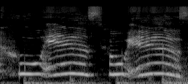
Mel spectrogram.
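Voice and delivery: very high, slow chorus of tiny voices. Playing baby spiders answering a sprite, tiny chorus of voices. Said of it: "tiny voices say that at the same time".

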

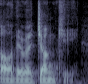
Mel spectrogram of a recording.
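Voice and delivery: mock, put-on spiteful delivery. Retelling how a girl called someone a junkie: imitating someone speaking spitefully. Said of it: "in a really horrible, like, spiteful way".

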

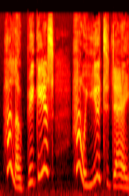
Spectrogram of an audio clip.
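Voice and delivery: high puppet voice, swooping and bouncing up and down. A voice actor demonstrates the puppet voice she found: Noddy voice, up and down. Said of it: "he talks like that most of the time, up and down like that".

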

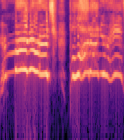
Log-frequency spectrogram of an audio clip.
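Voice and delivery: put-on very high, very loud screeching, crying wail. Retelling what a woman said to her: imitating screechy weird crying. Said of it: "She was still carrying on".

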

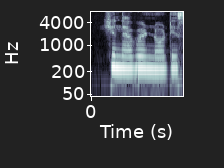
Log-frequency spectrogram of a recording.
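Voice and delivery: ordinary delivery

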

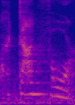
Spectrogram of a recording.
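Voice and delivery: very soft, barely audible whisper. Reading a story aloud, the porcupine's line to the other animals, whispered. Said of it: "whispered Porcupine".

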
